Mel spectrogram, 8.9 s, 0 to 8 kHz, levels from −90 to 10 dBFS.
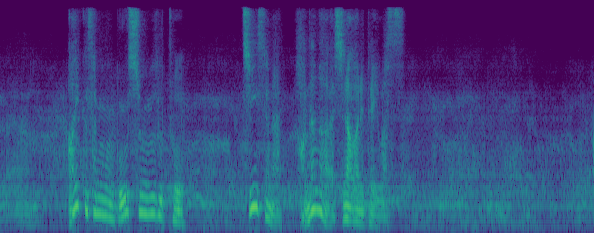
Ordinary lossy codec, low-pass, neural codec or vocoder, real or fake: MP3, 48 kbps; 7.2 kHz; codec, 24 kHz, 0.9 kbps, WavTokenizer, small release; fake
